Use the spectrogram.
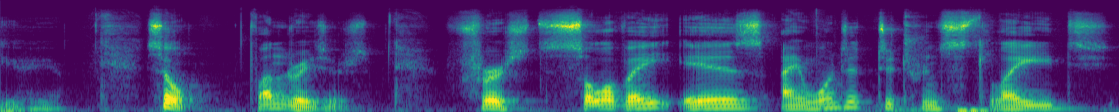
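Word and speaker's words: соловей: No, you see now how it's written, but it's pronounced like Solovey.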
